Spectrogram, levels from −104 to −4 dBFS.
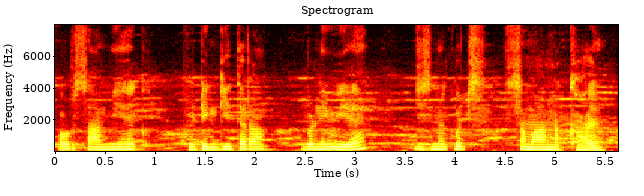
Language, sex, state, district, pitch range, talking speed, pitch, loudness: Hindi, male, Uttar Pradesh, Saharanpur, 155-165 Hz, 150 wpm, 160 Hz, -16 LUFS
